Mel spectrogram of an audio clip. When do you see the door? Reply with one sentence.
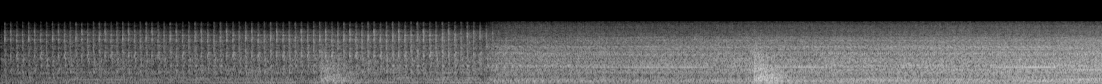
You can hear the door from 3.1 to 3.7 s and from 7.5 to 8.1 s.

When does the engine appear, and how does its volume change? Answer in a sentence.
You can hear the engine from 0.0 to 10.9 s, getting louder.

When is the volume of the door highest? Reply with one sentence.
The volume of the door peaks at 8 seconds.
